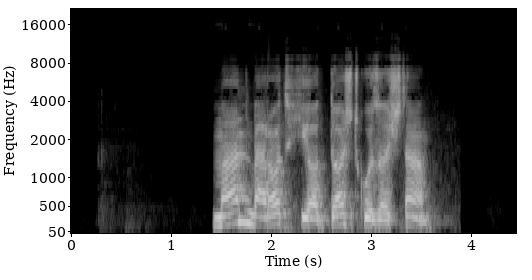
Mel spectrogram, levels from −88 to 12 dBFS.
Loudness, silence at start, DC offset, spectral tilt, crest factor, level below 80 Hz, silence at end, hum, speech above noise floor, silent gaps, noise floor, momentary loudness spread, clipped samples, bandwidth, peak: -14 LUFS; 1.4 s; under 0.1%; -4 dB/octave; 16 dB; -54 dBFS; 0.85 s; none; 71 dB; none; -85 dBFS; 5 LU; under 0.1%; 9.4 kHz; -2 dBFS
